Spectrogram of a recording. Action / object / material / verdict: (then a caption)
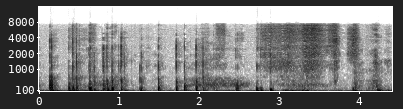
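tap / leather and rubber high-top sneaker / leather / none. A grey leather and rubber high-top sneaker, held upright, has its perforated white toe and upper tapped with fingertips and nails. It gives a rapid series of short, dull, low thuds with faint clicks, then a softer stretch of scratchy hiss before a few more taps.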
